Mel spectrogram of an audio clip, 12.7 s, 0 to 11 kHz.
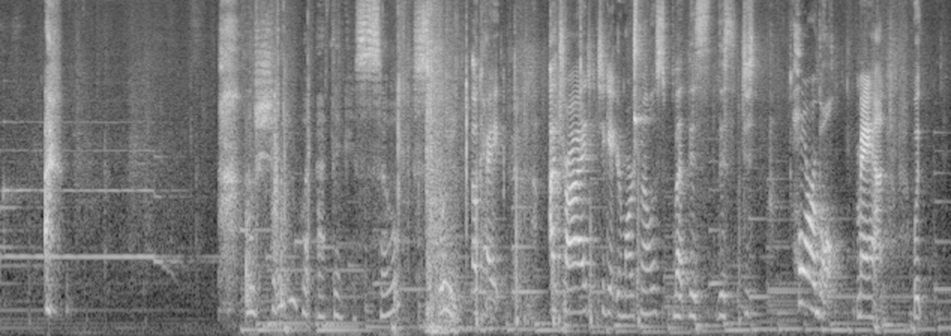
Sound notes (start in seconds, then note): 0.2 scoffs; 5.5 door opens, closes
